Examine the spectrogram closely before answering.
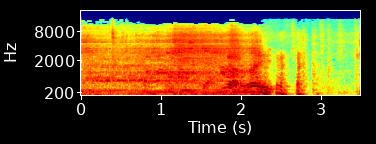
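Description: An explosion roars from a television speaker.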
